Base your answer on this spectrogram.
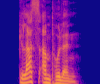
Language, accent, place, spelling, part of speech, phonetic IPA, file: German, Germany, Berlin, Glasampullen, noun, [ˈɡlaːsʔamˌpʊlən], De-Glasampullen.ogg
- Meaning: plural of Glasampulle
